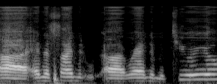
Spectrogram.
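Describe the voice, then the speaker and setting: A man is heard. The sound is dry and close, with no echo. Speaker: software workshop instructor. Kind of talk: live webinar tutorial. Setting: live webinar with chat window. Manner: fast.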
